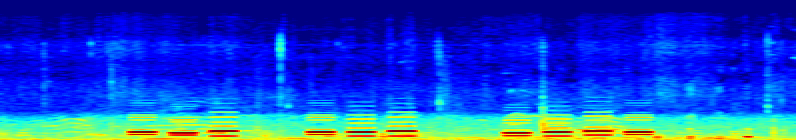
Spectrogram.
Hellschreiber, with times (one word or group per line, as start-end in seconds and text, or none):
none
